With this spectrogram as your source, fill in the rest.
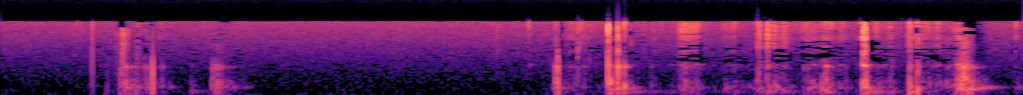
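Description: A fox's fur brushes and bumps against the microphone close up.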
